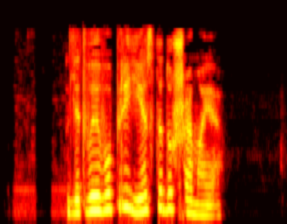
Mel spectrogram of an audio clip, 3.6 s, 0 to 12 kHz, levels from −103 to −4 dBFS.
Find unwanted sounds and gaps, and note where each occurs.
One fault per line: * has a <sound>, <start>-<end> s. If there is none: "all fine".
all fine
